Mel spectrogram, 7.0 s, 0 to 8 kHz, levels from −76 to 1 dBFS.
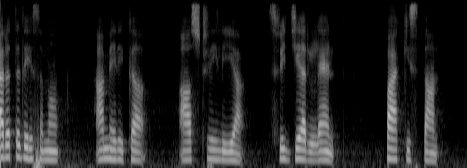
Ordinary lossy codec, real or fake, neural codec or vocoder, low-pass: none; fake; codec, 16 kHz, about 1 kbps, DyCAST, with the encoder's durations; 7.2 kHz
